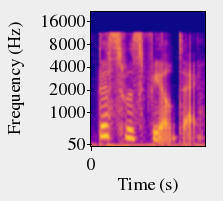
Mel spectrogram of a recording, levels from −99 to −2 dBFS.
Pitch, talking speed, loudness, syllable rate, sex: 255 Hz, 210 wpm, -18 LUFS, 4.8 syllables/s, female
